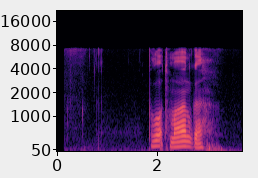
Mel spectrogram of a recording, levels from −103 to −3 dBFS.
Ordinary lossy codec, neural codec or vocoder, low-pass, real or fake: none; none; 7.2 kHz; real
